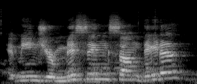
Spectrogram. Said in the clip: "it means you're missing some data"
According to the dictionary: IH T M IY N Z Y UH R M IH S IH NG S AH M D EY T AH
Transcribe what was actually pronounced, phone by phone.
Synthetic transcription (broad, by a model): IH T M IY N Z Y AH R M IH S IH NG S AH M D EY T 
